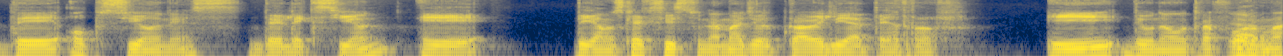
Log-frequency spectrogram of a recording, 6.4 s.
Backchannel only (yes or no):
yes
